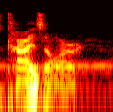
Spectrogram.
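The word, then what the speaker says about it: Caesar: Augustus Kaisar. We've been pronouncing it wrong this whole time.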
